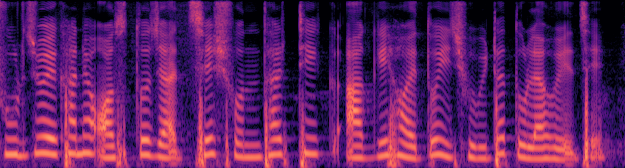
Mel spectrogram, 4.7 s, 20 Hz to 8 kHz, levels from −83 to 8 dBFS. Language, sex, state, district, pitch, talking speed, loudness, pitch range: Bengali, female, West Bengal, Cooch Behar, 245 Hz, 155 wpm, -18 LUFS, 210-270 Hz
